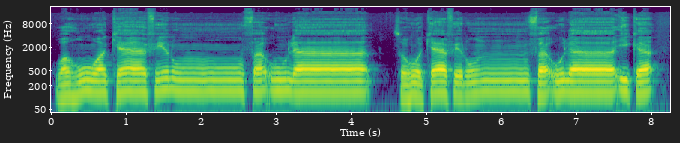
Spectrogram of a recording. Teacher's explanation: Tanween followed by fa. Noon sakina followed by fa makes that slightly stretched.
